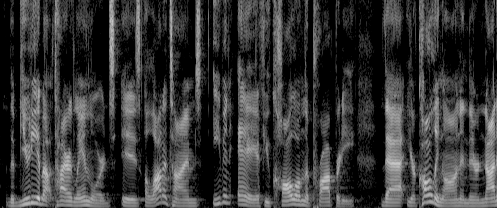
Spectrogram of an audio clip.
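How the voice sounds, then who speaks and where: The recording is very clean and the background silent. In it, a man's medium-pitched voice shows ordinary pitch variation. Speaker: real estate investor. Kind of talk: tutorial. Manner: fast; loud.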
